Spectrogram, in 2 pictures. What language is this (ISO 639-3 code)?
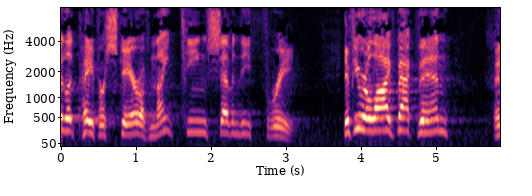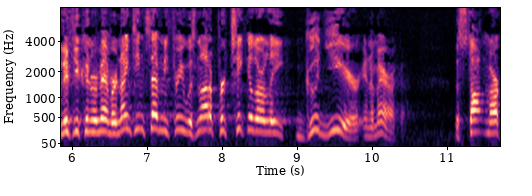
eng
